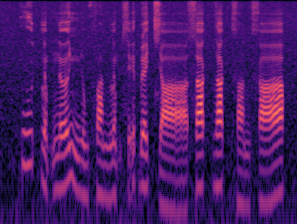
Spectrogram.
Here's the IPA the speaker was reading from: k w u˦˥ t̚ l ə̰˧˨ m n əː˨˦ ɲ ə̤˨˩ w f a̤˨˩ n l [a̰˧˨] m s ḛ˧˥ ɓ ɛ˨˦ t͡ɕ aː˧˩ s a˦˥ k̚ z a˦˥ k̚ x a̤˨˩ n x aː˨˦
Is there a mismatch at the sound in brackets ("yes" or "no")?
yes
